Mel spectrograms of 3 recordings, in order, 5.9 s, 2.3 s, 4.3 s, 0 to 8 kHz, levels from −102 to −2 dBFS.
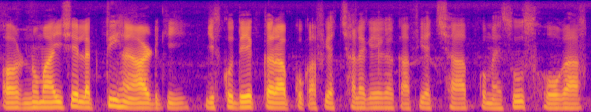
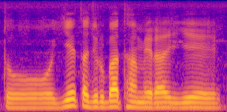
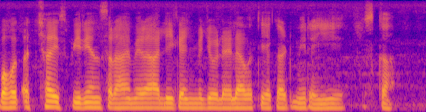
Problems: background sounds at intervals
